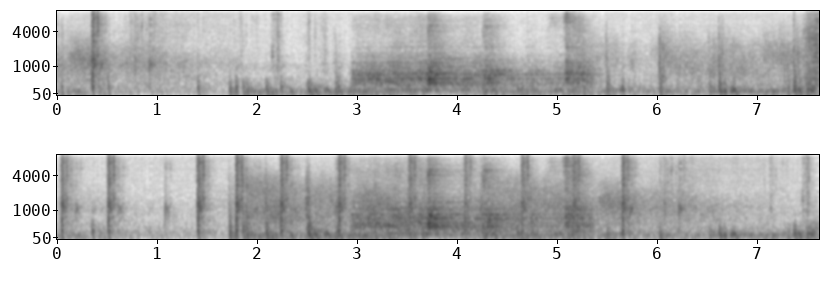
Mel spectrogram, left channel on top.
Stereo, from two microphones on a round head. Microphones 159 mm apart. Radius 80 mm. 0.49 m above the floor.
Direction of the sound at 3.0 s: 50° right (ahead or behind).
